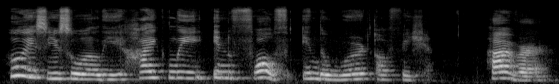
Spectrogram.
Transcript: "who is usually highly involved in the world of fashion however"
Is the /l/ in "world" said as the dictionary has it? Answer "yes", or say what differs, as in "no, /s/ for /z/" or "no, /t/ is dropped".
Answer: no, /l/ is dropped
